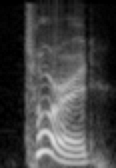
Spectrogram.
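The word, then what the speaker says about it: Taured: His passport was from a country named Tirad. I might be mispronouncing. It's kind of like Taurus, but with an "id" at the end. Torrid. Torrid, I bet is what it is, right? – T-A-U-R. – I would say Tarid. Yeah. – Red. – So, Torrid. – Very nice. – Which is, I've been mispronouncing, so live with that.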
